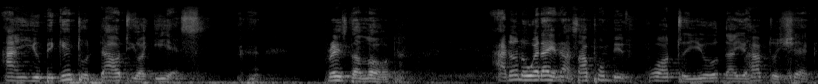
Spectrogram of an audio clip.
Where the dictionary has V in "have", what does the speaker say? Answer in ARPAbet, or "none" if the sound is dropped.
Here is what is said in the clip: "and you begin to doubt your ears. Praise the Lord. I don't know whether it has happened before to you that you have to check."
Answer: F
